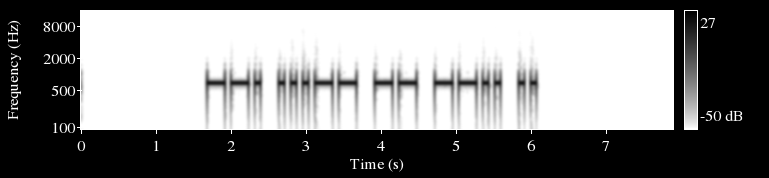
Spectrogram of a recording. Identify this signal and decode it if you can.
Morse code, heard as a keyed tone, about 16 wpm, 700 Hz. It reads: G3MZI
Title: DXCC-100 Call Signs - 5 Characters - Repeated 3x - 15wpm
